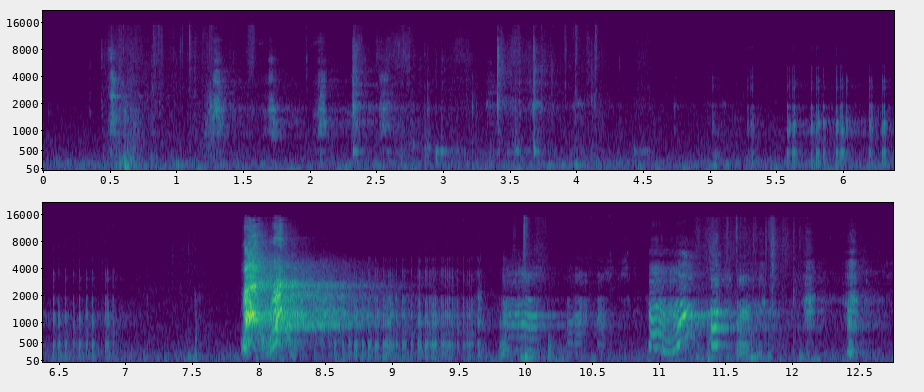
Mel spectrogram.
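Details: Norfolk Terrier named Ernie, indoors; a few loud sharp barks near eight and eleven seconds, with quieter clicks and small shuffling sounds beforehand.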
